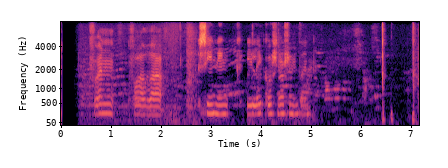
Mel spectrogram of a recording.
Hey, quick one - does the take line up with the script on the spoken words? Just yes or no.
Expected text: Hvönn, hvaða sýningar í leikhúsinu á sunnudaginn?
yes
